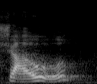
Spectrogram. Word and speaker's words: Shaul: Sometimes it's pronounced Shaul. I used to work for a man named Shaul. And it means asked, A-S-K-E-D.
